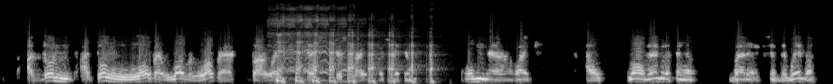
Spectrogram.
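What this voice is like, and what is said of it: Scottish twang accent. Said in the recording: “you've got the Scottish twang there”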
